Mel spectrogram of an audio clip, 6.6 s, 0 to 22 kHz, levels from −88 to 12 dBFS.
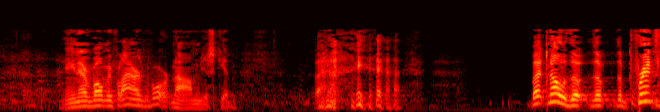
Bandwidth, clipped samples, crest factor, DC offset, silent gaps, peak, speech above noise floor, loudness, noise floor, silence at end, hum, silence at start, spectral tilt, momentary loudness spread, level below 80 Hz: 8.8 kHz; under 0.1%; 22 dB; under 0.1%; none; -10 dBFS; 43 dB; -30 LUFS; -74 dBFS; 0 s; none; 0.65 s; -3.5 dB/octave; 21 LU; -76 dBFS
